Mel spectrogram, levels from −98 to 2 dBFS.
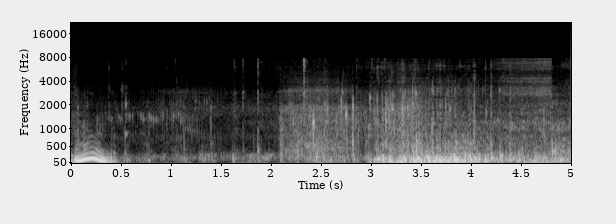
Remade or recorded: remade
